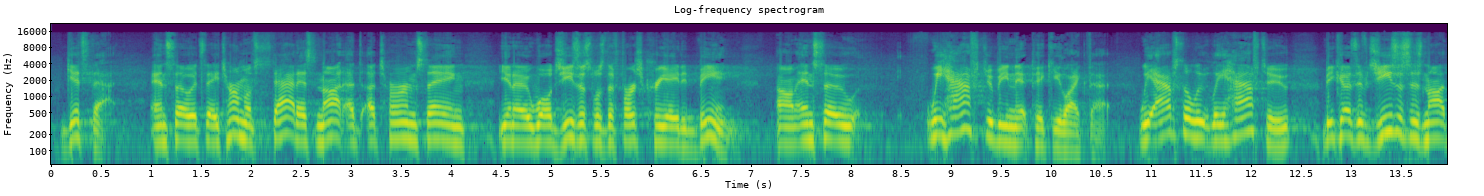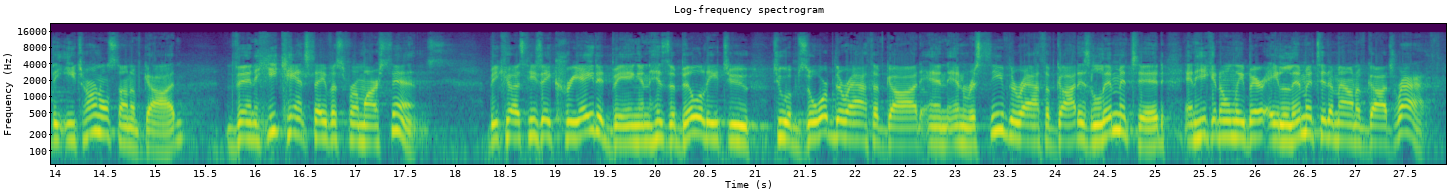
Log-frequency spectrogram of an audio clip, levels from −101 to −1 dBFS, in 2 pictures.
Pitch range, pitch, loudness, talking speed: 145-175 Hz, 155 Hz, -13 LUFS, 195 wpm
